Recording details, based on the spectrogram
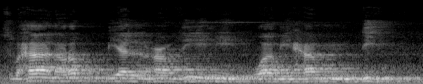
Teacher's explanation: Sebab kadang-kadang ada kalanya kita dengar bacaannya jadi subah, sedangkan ba itu mati yang membawa hukum qalqalah.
